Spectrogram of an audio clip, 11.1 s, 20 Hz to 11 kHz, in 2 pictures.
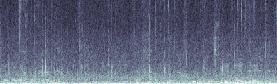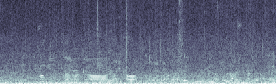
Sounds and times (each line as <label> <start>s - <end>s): group of Japanese tourists 0.0s - 11.0s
